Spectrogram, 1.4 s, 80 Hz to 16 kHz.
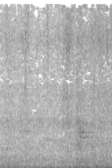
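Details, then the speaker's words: Hyundai Accent 1.4 gasoline engine at idle from the exhaust: uneven, lumpy low thrum with beats dropping out, strong vibration and blinking check engine light, codes P0300/P0301/P0302; misfire, as if a cylinder isn't firing. "Ayan kung maririnig ka na tambutso sobrang ano ah hindi siya hindi maganda yung sabog parang ah may kulang na piston na pumuputok at hindi naririnig niyo yan."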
